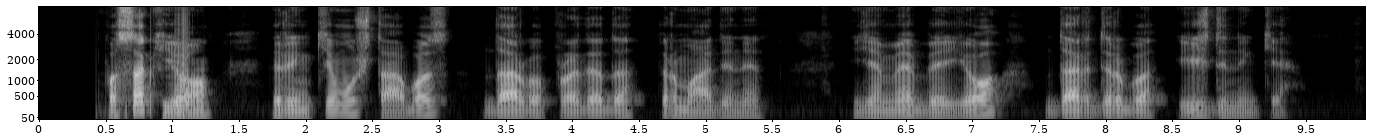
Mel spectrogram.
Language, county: Lithuanian, Šiauliai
